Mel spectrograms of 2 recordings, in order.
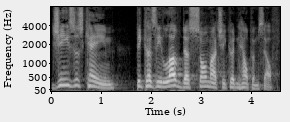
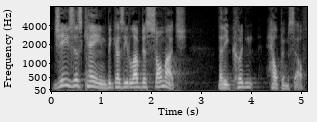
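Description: First: Jesus came, slowly, then a pause: stress on "Jesus"; slow emphatic dictation. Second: "Jesus came" repeated, softer and lower, trailing off on "he couldn't help himself". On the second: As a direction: repeat it softly so it sinks in. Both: Shown as a demonstration. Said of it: "I want you to write this down".

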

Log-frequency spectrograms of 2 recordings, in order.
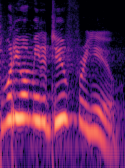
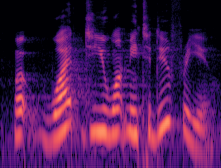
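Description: First: Higher, fast, lively "What do you want me to do for you?"; eager question. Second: Quiet question. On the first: Jesus inviting the blind men to ask, quick and eager. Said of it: "So he says". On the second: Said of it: "it's a curious question". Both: Shown as a demonstration.

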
